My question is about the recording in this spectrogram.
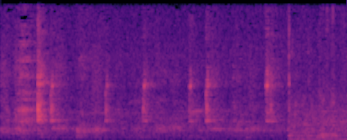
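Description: Sharp, hard clicks of steps on stone paving, about two a second and slightly uneven. Near the end a louder low rumble cuts in.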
